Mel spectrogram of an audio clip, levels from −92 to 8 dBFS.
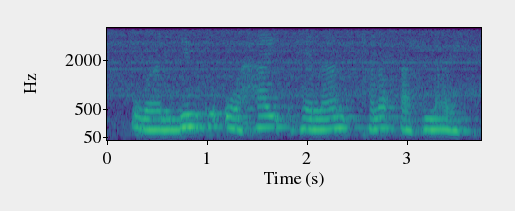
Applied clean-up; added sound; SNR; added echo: none; Domestic sounds, home sounds; 18 dB; reverberation time 0.9 s.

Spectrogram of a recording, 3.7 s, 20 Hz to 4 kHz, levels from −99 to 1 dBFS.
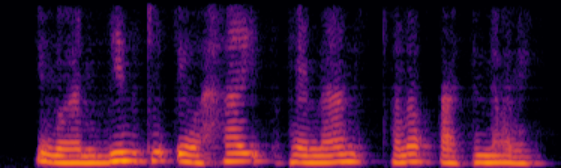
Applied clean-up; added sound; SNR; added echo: neural mask model DeepFilterNet 3.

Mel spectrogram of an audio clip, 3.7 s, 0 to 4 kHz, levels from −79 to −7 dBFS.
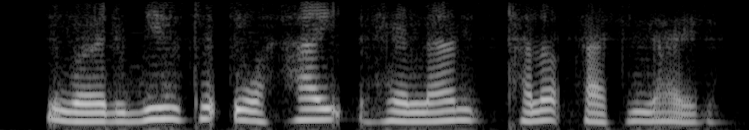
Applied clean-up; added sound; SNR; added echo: neural separator model SepFormer WHAMR!.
